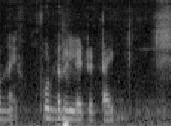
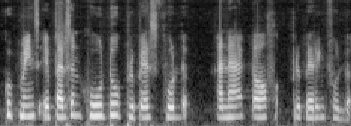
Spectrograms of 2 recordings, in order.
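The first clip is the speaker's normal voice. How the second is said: slow, deliberate reading of a definition; slow dictation; 7 dB louder, much slower than usual. Shown as a demonstration. Teacher dictating an English definition to students, slow and deliberate. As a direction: read it out word by word for the class.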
